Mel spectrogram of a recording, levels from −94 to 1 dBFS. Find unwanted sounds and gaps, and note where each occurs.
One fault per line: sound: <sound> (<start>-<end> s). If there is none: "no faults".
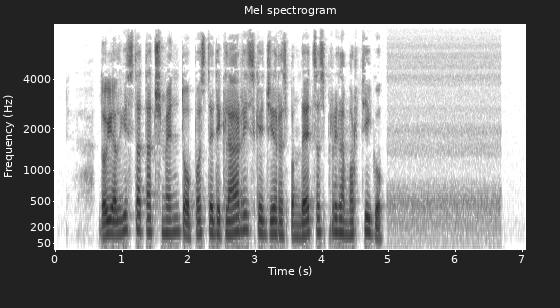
no faults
